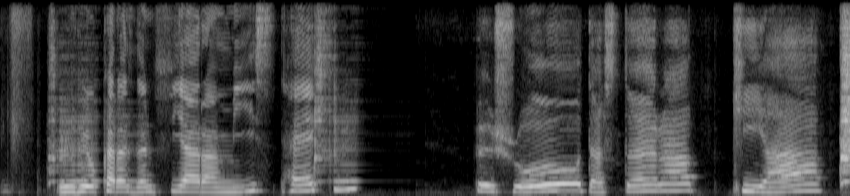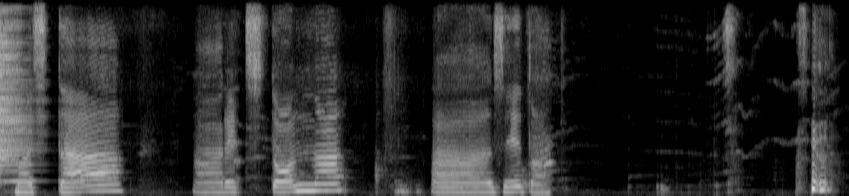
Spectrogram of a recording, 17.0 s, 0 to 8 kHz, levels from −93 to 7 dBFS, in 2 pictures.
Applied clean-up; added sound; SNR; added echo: neural mask model RNNoise.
